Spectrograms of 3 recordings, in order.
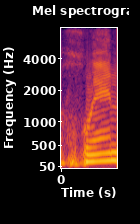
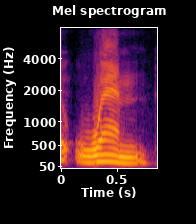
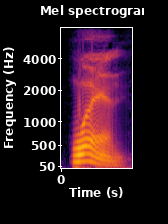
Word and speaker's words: when: হোয়েন এটা না, এটা হচ্ছে এইচটা সাইলেন্ট লেটার, এই উচ্চারণটা হবে ওয়েন।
